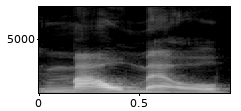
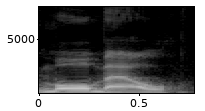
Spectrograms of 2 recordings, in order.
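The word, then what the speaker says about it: Maumelle: i'm gonna go with maumel because it rhymes with cowbell and i imagine arkansas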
